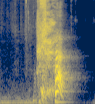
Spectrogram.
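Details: Sneeze from a person with a runny nose: a short intake of breath, then one loud explosive sneeze that trails off into silence.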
